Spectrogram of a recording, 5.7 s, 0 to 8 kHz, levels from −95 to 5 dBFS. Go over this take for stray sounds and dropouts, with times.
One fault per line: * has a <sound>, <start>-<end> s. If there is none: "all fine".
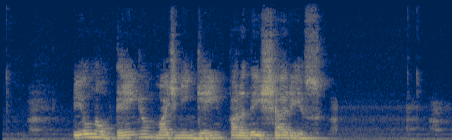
all fine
